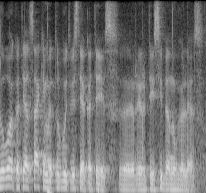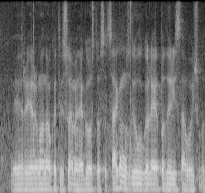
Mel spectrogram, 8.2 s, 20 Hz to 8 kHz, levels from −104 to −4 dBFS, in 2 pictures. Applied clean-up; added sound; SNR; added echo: none; Hands; 20 dB; none.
